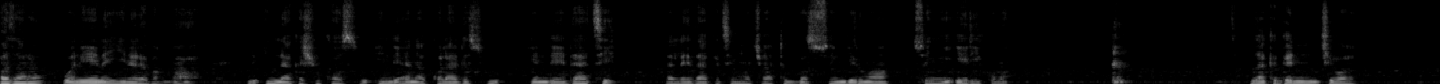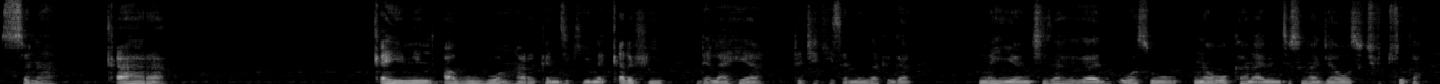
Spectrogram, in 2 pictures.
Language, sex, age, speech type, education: Hausa, male, 15-29, spontaneous, primary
